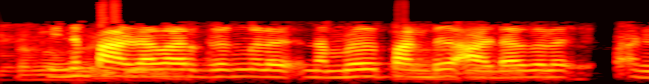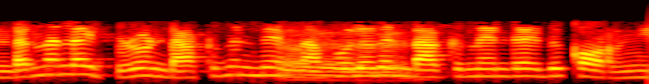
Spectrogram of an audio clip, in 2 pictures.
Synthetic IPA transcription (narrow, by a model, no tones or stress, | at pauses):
pinːepɐɻɐʋɐrɡɐŋːɐɭnɐmːɐɭoepɐɳɖɨaɽɐɣɐɭ | pɐɳɖɐnːɐlːaipːoɻumuɳɖaːkːunːɐnɖɨenːaːpo̞ːleɐðuɳɖaːkːunːɐendeiðɨkorɐɲːɨ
